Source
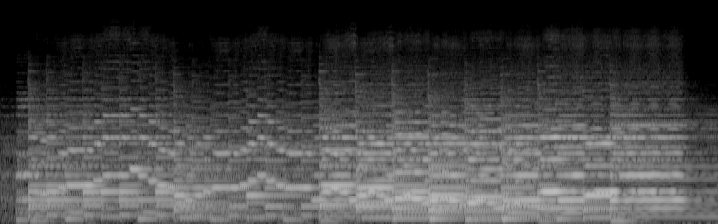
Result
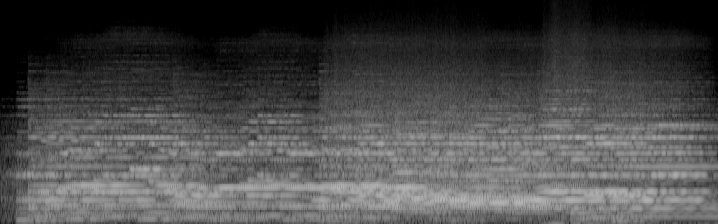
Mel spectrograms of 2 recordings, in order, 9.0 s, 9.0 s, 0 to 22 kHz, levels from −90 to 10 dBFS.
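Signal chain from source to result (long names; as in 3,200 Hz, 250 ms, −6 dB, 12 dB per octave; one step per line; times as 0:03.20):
0:04.69–0:07.13: high-pass filter 330 Hz 12 dB per octave
gain into a clipping stage and back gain 15.5 dB
reverb whose tail is shaped and stops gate 450 ms flat, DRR −4.5 dB
level −5 dB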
